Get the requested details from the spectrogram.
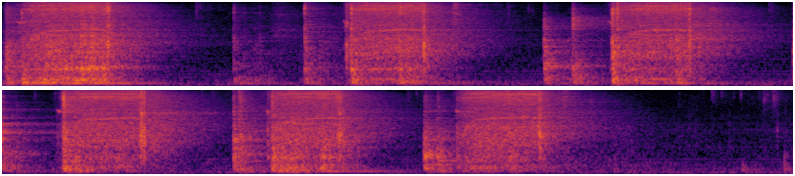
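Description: A cordless drill whirs in short bursts, driving screws into sheet metal.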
